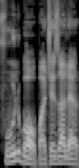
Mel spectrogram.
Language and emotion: Goan Konkani, neutral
